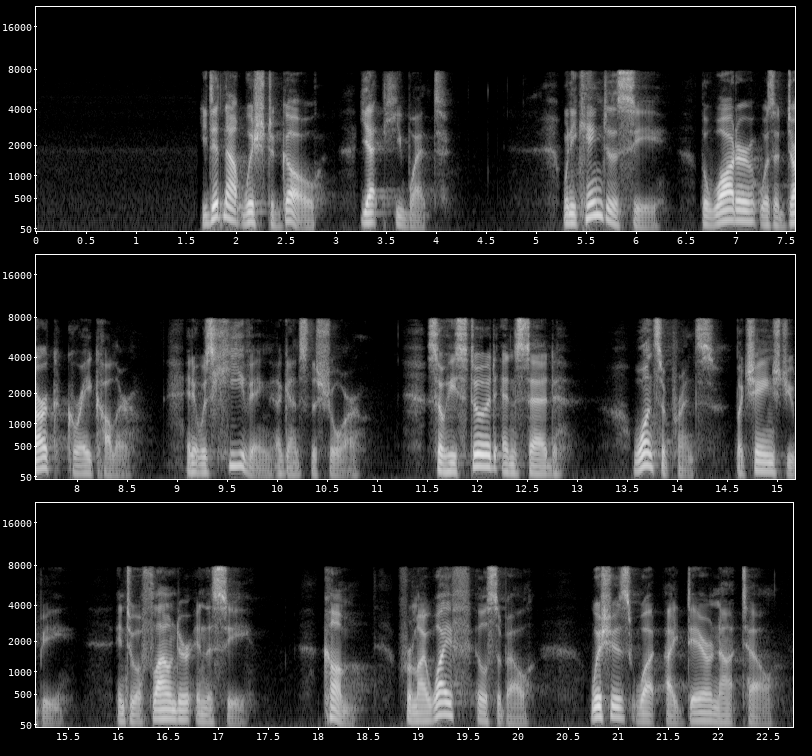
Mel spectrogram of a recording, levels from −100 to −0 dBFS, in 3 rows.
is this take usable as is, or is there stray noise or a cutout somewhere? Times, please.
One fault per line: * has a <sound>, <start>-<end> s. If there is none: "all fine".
all fine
